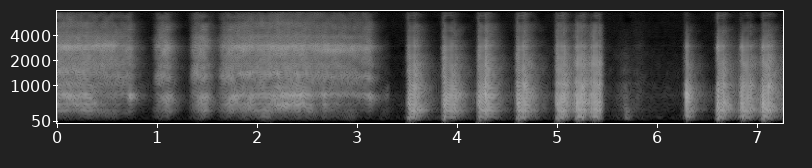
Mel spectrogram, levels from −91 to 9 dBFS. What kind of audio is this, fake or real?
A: fake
